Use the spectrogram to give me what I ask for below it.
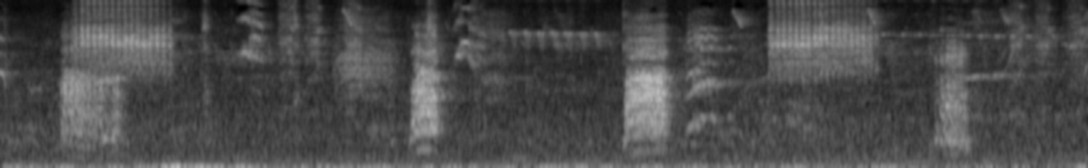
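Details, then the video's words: Loud, raspy parrot squawks, some long and grating, others short harsh bursts, spaced one to two seconds apart, with brief fainter chirps in between. "PSITACÍDEOS - Araras - Cacatuas - Papagaios - Periquitos - Animais da Fazenda - Som Dos Animais"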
